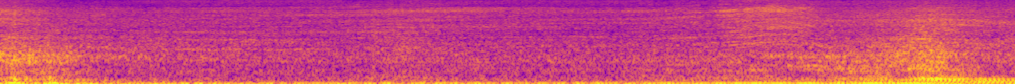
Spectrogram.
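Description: Road traffic: a steady low rumble of passing vehicles, with one vehicle's engine growing louder and passing about four to five seconds in.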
